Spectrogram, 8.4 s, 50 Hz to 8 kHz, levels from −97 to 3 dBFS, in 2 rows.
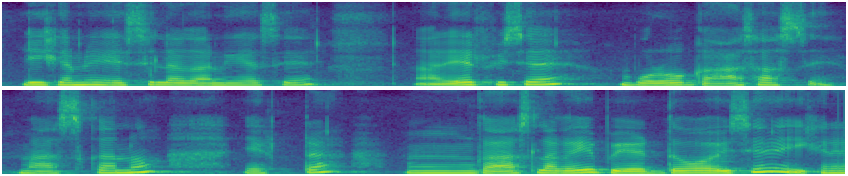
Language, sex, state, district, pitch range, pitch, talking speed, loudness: Bengali, female, Assam, Hailakandi, 190-240 Hz, 210 Hz, 135 wpm, -16 LUFS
